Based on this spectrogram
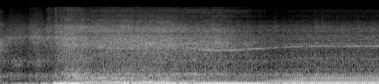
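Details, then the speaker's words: R53 Mini Cooper S after supercharger replacement, first 5-second start without radiator: engine catches to steady idle with brief light rattle from dry timing chain tensioner filling with oil; dry water pump also rattled slightly. "That'll just be the belt tensioner, sorry, the chain tensioner rattling then. Yeah, okay, good. It's just the chain tensioner had no oil in it there, obviously."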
